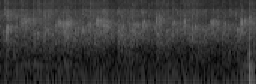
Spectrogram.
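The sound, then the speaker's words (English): An audience claps steadily throughout, a dense, even patter of many hands at a moderate level, with one sharper snap just before the end. No one speaks. “Clap your hands.”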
